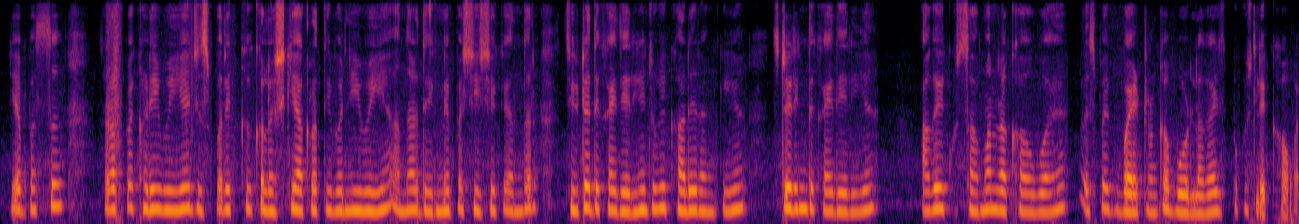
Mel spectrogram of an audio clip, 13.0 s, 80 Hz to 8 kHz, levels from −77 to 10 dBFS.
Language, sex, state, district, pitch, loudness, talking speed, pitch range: Hindi, female, Bihar, Saharsa, 220 Hz, -19 LUFS, 265 wpm, 205-230 Hz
